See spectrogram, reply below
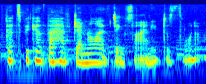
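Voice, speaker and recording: With faint music behind her, an Australian woman in her twenties speaks in a gravelly, mid-range voice that barely moves in pitch. She chats casually beside her partner in a small indoor room before a plain wall, answering viewer questions with frank, quick jokes and laughter.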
